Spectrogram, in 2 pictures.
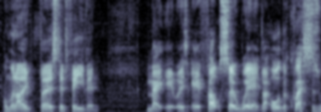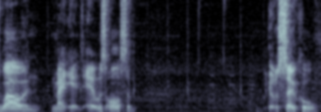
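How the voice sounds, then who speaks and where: A man's voice: fairly high pitch, unhurried, long pauses. A young man streaming a game, chatting casually and animatedly, swearing freely. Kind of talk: casual gaming chat.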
